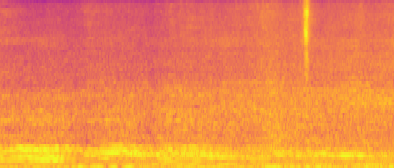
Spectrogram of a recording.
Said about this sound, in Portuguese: Ai, moto.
